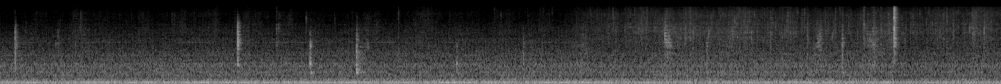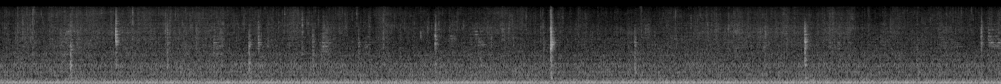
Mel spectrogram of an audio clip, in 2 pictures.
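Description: Chorizo and eggs sizzling in a frying pan, with scattered sharp clicks of a utensil stirring against the pan, over a steady low hum.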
